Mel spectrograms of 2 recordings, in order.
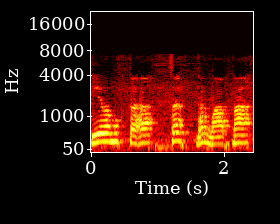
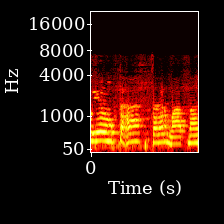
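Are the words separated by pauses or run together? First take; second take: pauses; run together. First: Short pauses separate sa from the words around it. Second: Sa runs into dharmatma with no pause. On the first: Sa and dharmatma are separate words. The speaker calls it right. "ಏವ ಮುಕ್ತ ಅದಾದ್ಮೇಲೆ ಸ್ವಲ್ಪ gap, ಸ ಆದ್ಮೇಲೆ ಸ್ವಲ್ಪ gap" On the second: Sadharmatma is treated as one compound word. The speaker calls it wrong. "ಸಧರ್ಮಾತ್ಮ ಅನ್ನೋದು ಒಂದೇ ಪದ ಅಂತ ನೀವು ಭ್ರಮಿಸಿದ್ದೀರಿ"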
